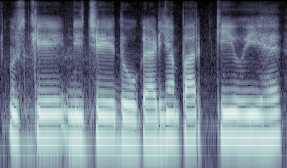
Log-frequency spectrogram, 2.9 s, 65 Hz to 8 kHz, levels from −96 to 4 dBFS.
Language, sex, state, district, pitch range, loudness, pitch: Hindi, male, Himachal Pradesh, Shimla, 145-155 Hz, -12 LUFS, 150 Hz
